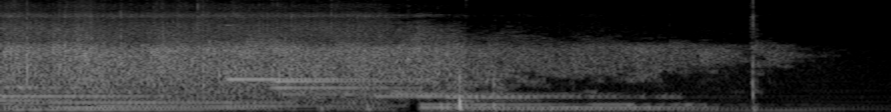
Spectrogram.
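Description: A church audience claps together in a dense, steady wash of hands that gradually thins and fades out over about four seconds, with steady low tones sounding underneath.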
